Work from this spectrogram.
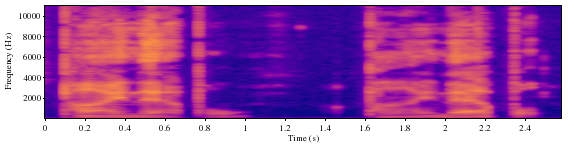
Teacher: the word pineapple, I think, is supposed to be stressed on the first syllable on the pi.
